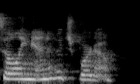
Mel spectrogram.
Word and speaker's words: Sulejmanovic-Bordeaux: It's Sulejmanovic-Bordeaux.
